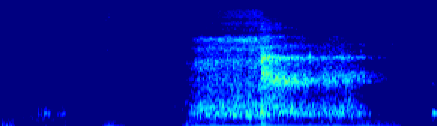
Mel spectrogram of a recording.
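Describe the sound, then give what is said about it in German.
A single long, heavy huff of breath pushed out through the nose, fairly loud, lasting over a second, with a faint sniff or click just before it and no talking. “Ähm, Schnauf.”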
